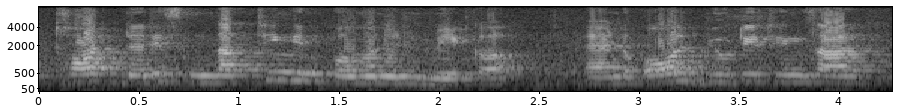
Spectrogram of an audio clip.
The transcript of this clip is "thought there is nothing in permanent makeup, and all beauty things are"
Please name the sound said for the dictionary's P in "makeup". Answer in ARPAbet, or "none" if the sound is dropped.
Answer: none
